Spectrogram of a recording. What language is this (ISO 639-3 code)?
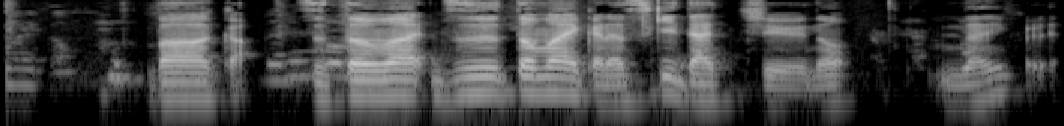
jpn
